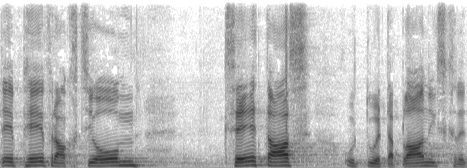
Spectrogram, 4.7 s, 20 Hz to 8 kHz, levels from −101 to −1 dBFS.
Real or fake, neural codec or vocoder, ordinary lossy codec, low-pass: real; none; none; none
